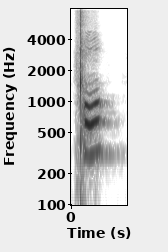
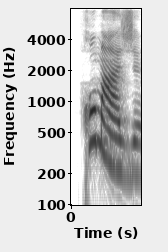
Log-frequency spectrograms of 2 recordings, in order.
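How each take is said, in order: First: "Fromage" loudly split as fro, ma, ge; "Fromage" with the final ge sounded as its own syllable. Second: Said in the usual way. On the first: Shown as a demonstration. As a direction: count out "Fromage" in three separate beats. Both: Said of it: "Combien de syllabes fromage".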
